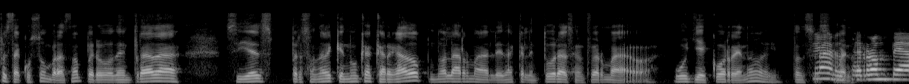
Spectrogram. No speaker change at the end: No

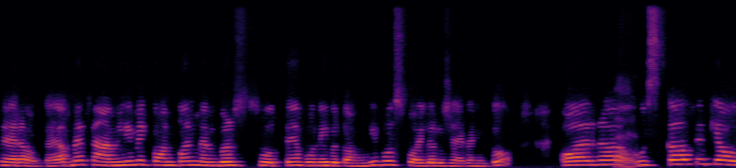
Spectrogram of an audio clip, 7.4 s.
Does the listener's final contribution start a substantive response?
No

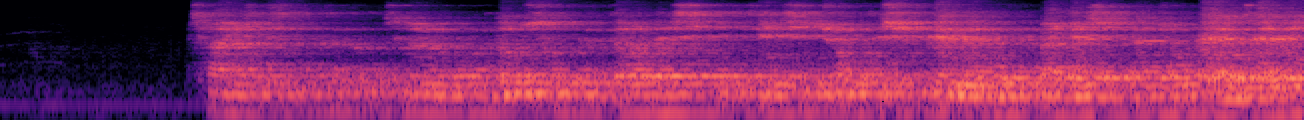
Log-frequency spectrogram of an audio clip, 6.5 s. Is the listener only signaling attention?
Yes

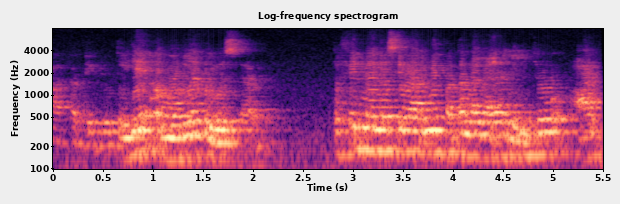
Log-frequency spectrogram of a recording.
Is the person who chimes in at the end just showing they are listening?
Yes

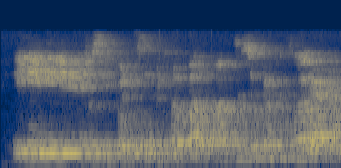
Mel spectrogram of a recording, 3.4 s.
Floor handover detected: No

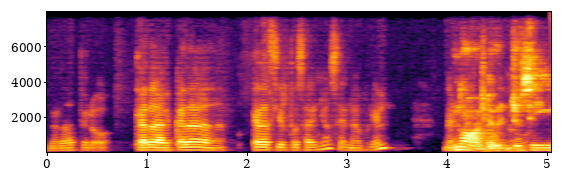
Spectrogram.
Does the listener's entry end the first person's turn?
Yes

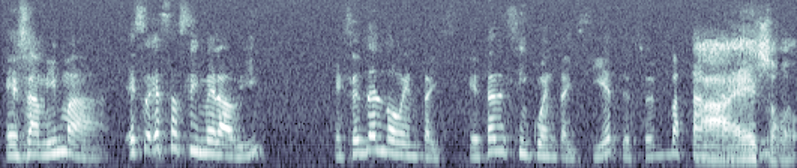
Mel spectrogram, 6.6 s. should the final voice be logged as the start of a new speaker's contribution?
Yes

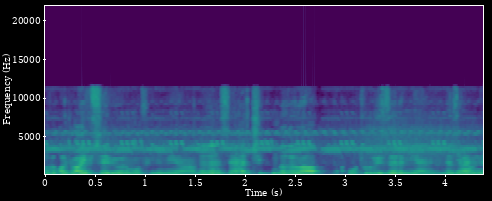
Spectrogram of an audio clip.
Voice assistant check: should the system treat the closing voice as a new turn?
Yes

